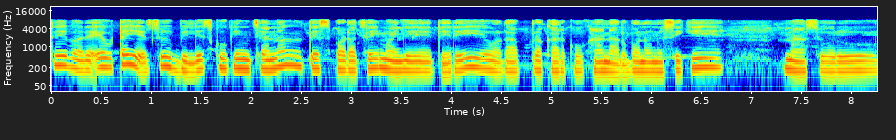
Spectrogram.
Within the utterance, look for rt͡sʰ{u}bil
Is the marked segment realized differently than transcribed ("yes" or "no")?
no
